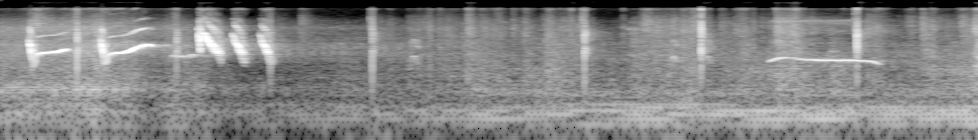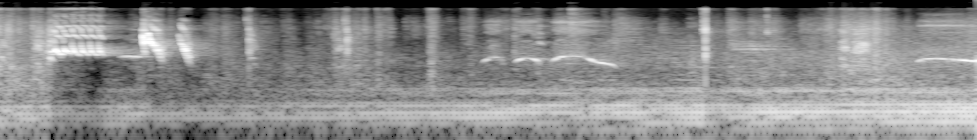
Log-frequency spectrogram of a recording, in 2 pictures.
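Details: Kept Asian pied starling, a very vocal bird from a private collection, singing as a lure to set others off: scattered sharp chirps early, then slurred whistles repeated at intervals, with rising background noise toward the end.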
